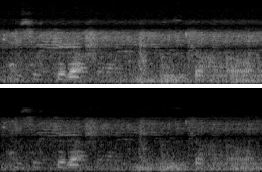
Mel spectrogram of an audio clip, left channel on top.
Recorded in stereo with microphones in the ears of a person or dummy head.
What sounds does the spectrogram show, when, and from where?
0.0 s a vehicle: 40° left (ahead or behind); by 2.6 s 45° left (ahead or behind)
